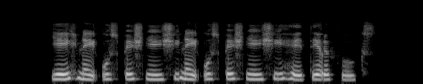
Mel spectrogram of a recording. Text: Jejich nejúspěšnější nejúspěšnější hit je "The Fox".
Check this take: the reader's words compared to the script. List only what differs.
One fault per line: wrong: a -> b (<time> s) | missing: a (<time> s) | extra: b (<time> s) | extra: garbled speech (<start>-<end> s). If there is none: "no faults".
no faults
